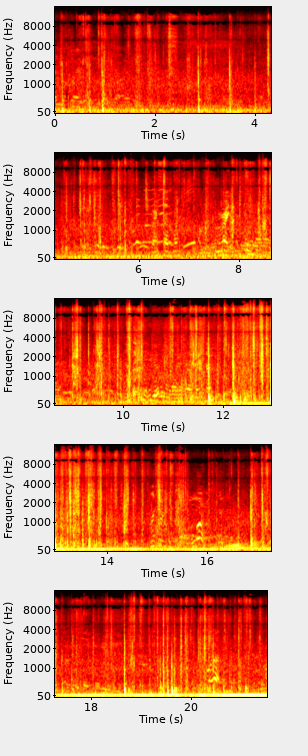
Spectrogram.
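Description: Young men call out to each other across an outdoor court.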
